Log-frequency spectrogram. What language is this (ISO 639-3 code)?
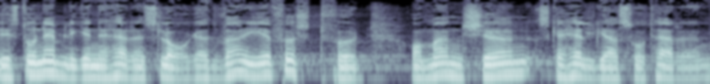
swe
